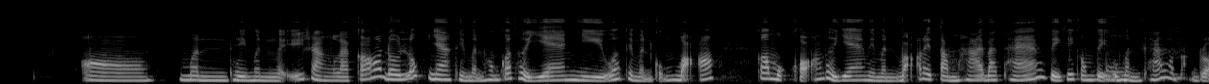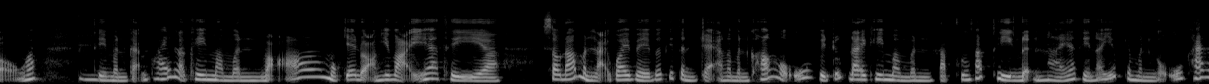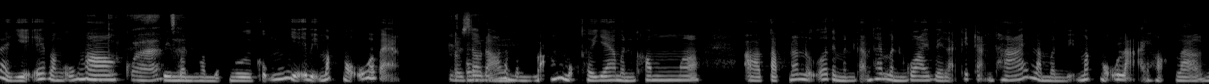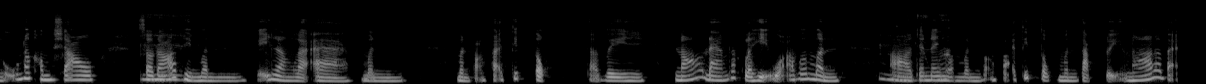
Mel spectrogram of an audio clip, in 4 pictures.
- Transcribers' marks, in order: tapping; unintelligible speech; "bẵng" said as "bẫng"
- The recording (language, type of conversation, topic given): Vietnamese, podcast, Thói quen nhỏ nào đã thay đổi cuộc đời bạn nhiều nhất?
- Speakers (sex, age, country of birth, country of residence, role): female, 25-29, Vietnam, Vietnam, host; female, 35-39, Vietnam, Vietnam, guest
